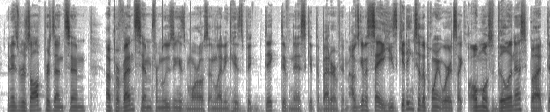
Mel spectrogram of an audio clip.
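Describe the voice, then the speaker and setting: Guy doing a reaction vid, reads stuff out real quick n comments casually, dry sound no echo. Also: medium pitch. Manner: informal, thinking aloud between read passages. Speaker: reaction video host. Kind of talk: reading lore aloud with casual commentary.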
